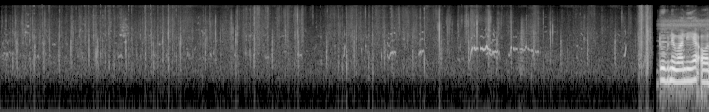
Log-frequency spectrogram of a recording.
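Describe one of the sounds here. Dry grass stems rustle and snap as they are cut by hand.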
